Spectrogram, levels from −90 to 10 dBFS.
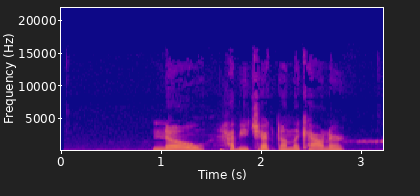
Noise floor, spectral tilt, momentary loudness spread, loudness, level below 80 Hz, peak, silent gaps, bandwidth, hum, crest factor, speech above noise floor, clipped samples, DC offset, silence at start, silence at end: -67 dBFS; -5.5 dB/octave; 7 LU; -31 LUFS; -56 dBFS; -16 dBFS; none; 16 kHz; none; 18 dB; 36 dB; under 0.1%; under 0.1%; 0.9 s; 0.05 s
